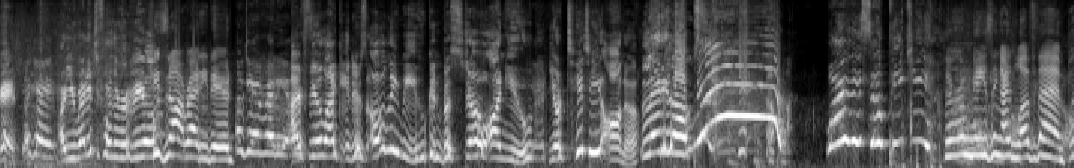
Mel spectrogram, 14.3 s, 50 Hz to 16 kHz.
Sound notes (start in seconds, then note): 9.2 screaming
